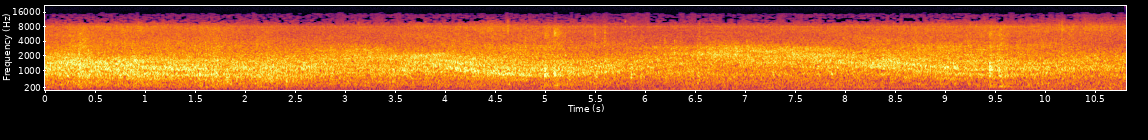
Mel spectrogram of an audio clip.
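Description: Freight train rolling along the rails: a steady rushing wheel noise that swells and eases, with a couple of light clicks.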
